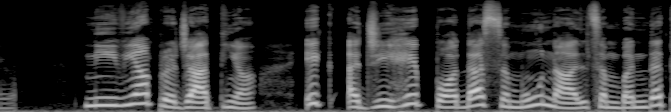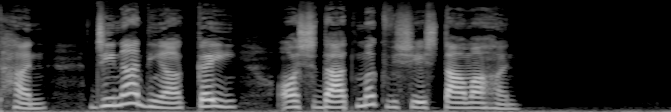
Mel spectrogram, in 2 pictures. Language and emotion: Punjabi, neutral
